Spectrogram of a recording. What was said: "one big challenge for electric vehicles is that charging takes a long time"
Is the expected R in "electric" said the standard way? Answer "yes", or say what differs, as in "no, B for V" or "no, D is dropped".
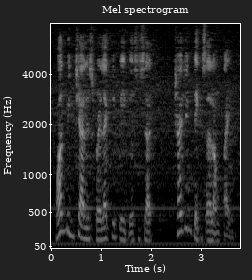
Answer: no, R is dropped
